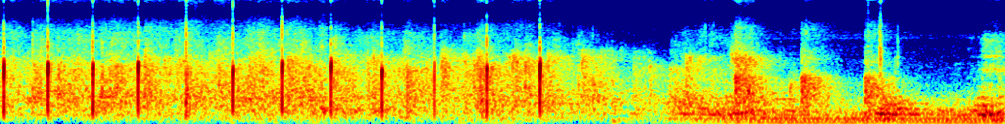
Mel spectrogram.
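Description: A small group applauds at a meeting, with sharp, evenly spaced claps standing out over a wash of clapping, then thinning into scattered claps and background murmur.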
